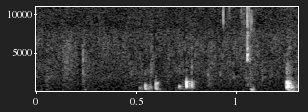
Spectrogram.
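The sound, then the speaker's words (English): A handful of soft, quick slurping sips of tea, irregularly spaced over about a second, quiet with no talking. “Sorry, I'm sipping my tea.”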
